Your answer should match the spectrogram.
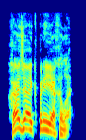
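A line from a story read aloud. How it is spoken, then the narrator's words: Shouting. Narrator (Russian): Вероника крикнула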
